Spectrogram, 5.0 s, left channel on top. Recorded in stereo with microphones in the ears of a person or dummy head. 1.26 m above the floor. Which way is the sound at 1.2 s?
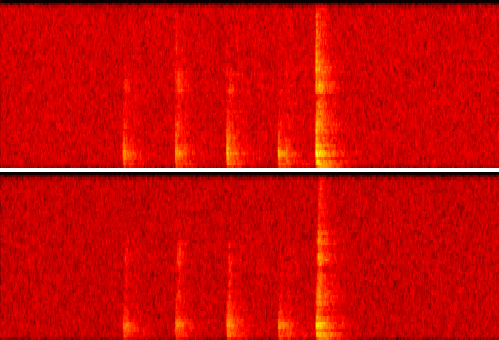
75° left (ahead or behind).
